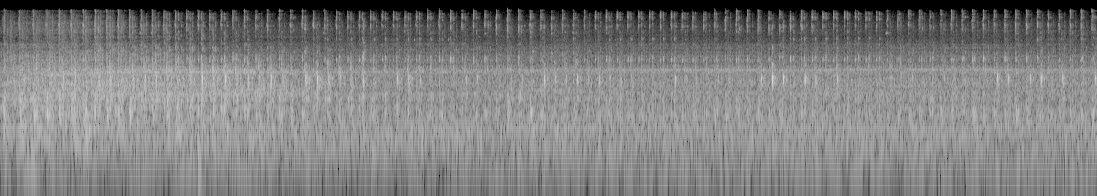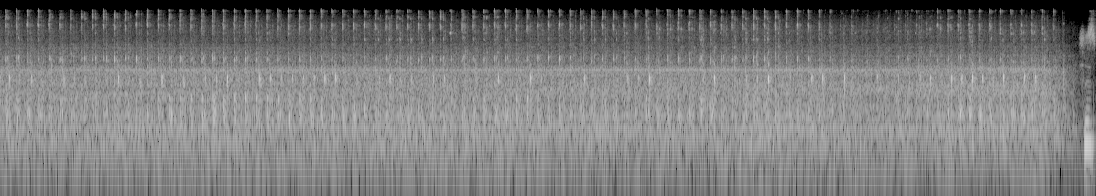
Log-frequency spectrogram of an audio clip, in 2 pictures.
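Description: A sewing machine runs steadily for free motion quilting swirls on a chevron quilt, a continuous close whirring hum with a fast even needle rhythm that keeps going without a pause.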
